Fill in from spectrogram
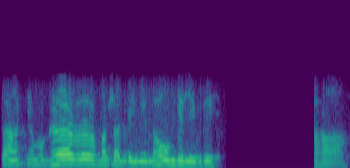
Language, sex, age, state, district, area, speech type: Sindhi, female, 45-60, Uttar Pradesh, Lucknow, urban, conversation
